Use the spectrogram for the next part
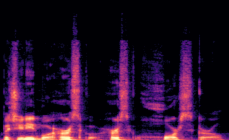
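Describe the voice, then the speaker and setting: A man's voice: medium pitch, expressive, moderate pace. A man chatting casually about games as a co-host on a live show. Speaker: co-host of a gaming radio show. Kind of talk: casual gaming banter.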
